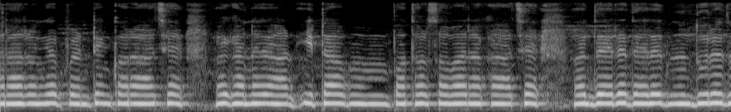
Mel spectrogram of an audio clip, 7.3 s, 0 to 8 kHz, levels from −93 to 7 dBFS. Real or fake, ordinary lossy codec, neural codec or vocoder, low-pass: fake; none; codec, 16 kHz, 16 kbps, FreqCodec, larger model; 7.2 kHz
